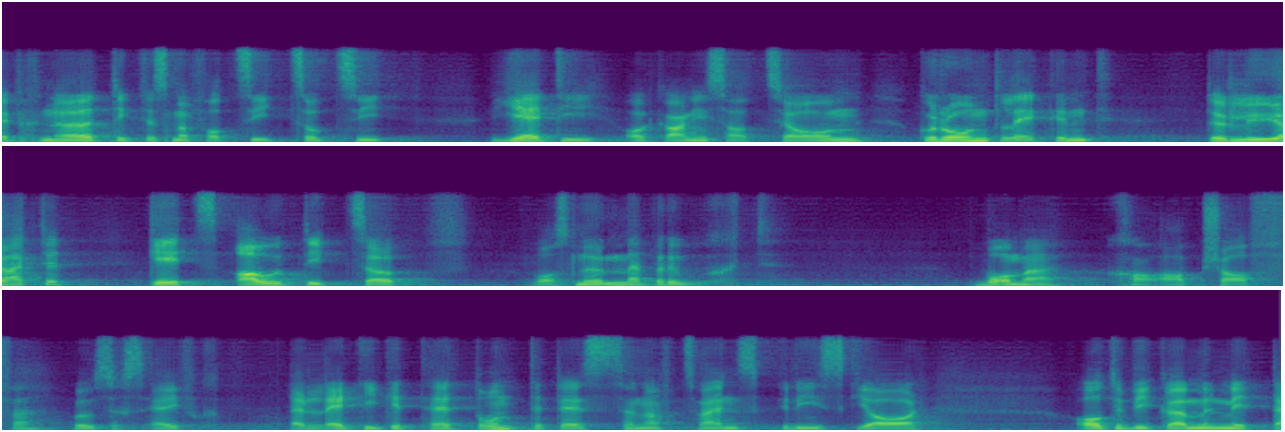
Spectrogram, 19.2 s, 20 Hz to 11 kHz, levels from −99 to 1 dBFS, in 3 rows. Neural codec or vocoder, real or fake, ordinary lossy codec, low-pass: codec, 16 kHz, about 1 kbps, DyCAST, with the encoder's durations; fake; none; 7.2 kHz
